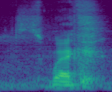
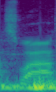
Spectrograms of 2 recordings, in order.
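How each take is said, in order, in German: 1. Der g-Laut am Ende wird ausgesprochen. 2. Der g-Laut am Ende wird weggelassen.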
